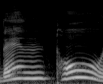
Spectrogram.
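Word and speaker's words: 伝統: 그래서 " 전통 " 은 " 덴토 " 라고 발음 합니다 .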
